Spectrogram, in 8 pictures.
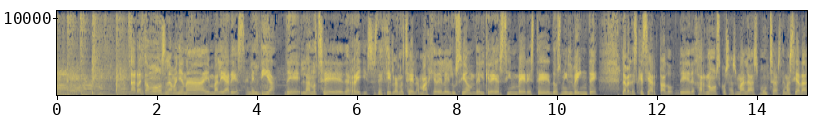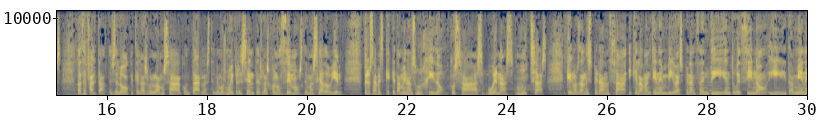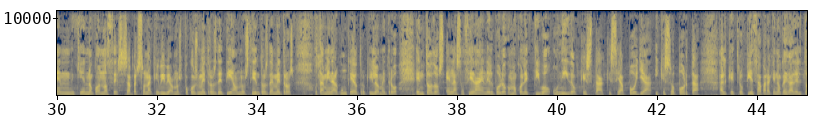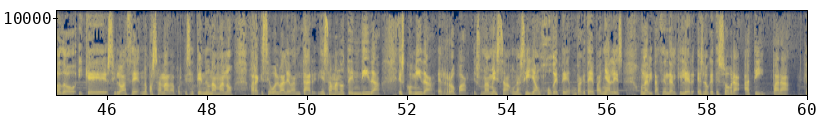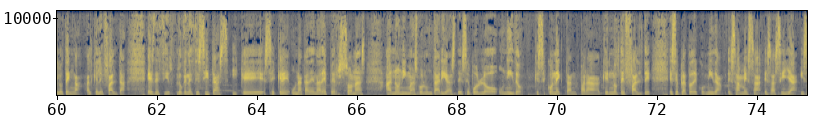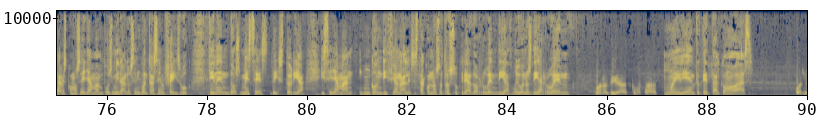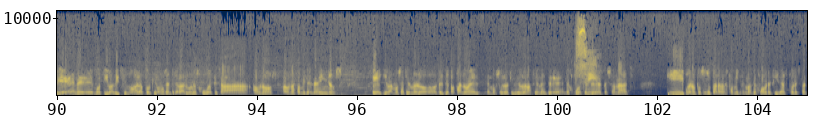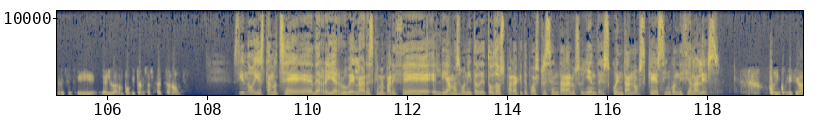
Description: Entrevista en La Mañana en COPE Más Mallorca, martes 5 de enero de 2021.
